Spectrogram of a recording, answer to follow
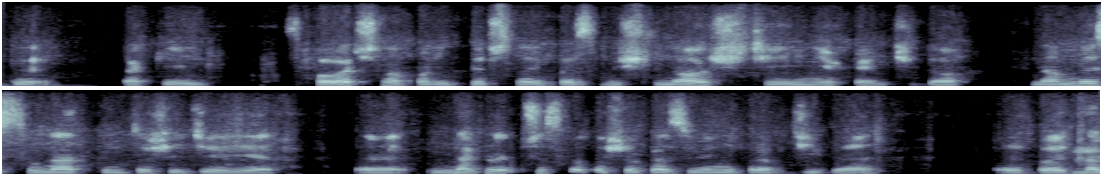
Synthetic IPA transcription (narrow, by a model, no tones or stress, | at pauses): bɘ | t̪akʲej | spɔwɛt͡ʂnɔpɔlʲit̪ɘt͡ʂnɛjbɛzmɘɕlnɔɕt͡ɕiɲɛxɛɲt͡ɕid̪ɔ | namɘswunat̪ːɘmt̪sɔɕɛd͡ʑejɛ | naɡlɛfʂɘst̪̚kɔt̪ɔɕɛɔkazujɛɲɛpɾavd͡ʑivɛ | bɔjɛt̪a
